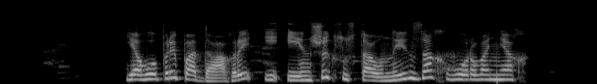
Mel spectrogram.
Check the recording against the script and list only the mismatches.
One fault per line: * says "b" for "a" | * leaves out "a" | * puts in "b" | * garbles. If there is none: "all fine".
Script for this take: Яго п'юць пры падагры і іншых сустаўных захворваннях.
* leaves out "п'юць"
